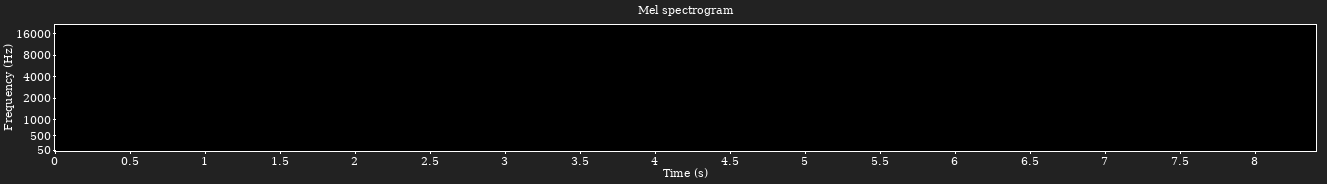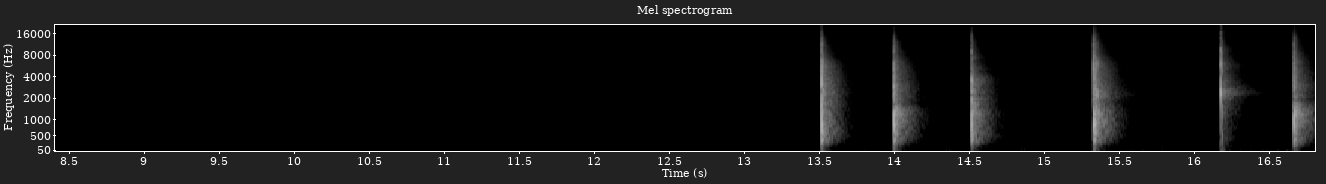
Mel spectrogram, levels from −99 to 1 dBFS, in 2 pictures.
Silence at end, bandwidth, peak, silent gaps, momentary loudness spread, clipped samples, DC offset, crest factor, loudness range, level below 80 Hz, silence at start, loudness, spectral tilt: 0.05 s; 7.6 kHz; -6 dBFS; 13.80-13.98 s, 14.36-14.50 s, 14.86-15.31 s, 15.80-16.16 s; 5 LU; under 0.1%; under 0.1%; 42 dB; 5 LU; under -90 dBFS; 13.5 s; -39 LUFS; 3 dB/octave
